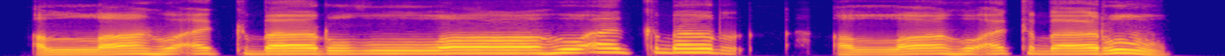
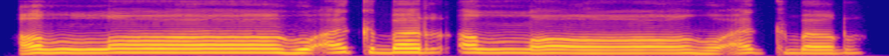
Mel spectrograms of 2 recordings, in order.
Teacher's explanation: Kalau mau sambung, maka huruf ra-nya harus didomah.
